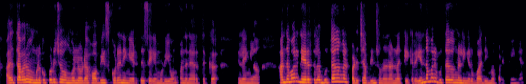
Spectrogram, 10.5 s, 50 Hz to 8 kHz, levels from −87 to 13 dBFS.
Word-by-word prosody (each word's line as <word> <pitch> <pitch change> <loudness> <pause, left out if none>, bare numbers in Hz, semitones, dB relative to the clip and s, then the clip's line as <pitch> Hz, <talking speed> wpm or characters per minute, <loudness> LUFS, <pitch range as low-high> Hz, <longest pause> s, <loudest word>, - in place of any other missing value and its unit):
அது 225 - +3
தவிர, 260 +2 +6
உங்களுக்கு 230 0 +2
பிடிச்ச 255 +1 +1
உங்களோட 215 -1 +1
ஹாபீஸ் 220 +2 0
கூட 220 +1 -1
நீங்க 210 -2 -1
எடுத்து 200 +1 -6
செய்ய 195 0 -4
முடியும், 185 +3 -7
அந்த 200 -1 -5
நேரத்துக்கு 185 - -7 0.5
இல்லைங்களா? 185 -1 -6 0.5
அந்த 255 +3 +5
மாரி 340 +1 +2
நேரத்துல 260 -1 +5
புத்தகங்கள் 315 +3 +2
படிச்சேன் 210 +1 -1
அப்டின்னு 205 +2 -4
சொன்னதுனால 195 -1 -5
நான் 195 - -13
கேட்கிறேன். 195 +2 -4
எந்த 290 +5 +4
மாரி 345 -2 -1
புத்தகங்கள் 235 -2 +2
நீங்க 195 -1 -5
ரொம்ப 205 +2 -3
அதிகமா 190 0 -8
படிப்பீங்க? 175 +1 -19
210 Hz, 170 wpm, -24 LUFS, 195-245 Hz, 0.5 s, தவிர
